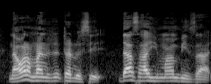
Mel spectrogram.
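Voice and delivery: normal talking voice

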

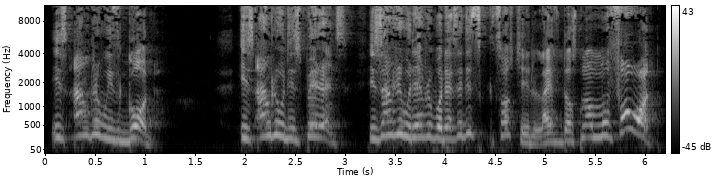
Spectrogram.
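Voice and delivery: retold preaching. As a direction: replay the sermon in full cry. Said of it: "I was just preaching".

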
